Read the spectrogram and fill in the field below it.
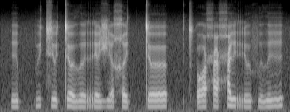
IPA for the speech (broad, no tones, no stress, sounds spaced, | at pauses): e pː y t͡s ø t œ ð ə r ɛ ʒ e χ ɪ tː œ | t͡sʼ ɔ ħ ɪ ħ ɪ r ø f ɪ ð ɪ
